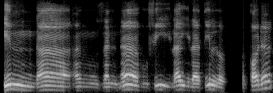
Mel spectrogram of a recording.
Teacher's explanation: Huruf ro dibaca tebal dalam kondisi waqaf.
